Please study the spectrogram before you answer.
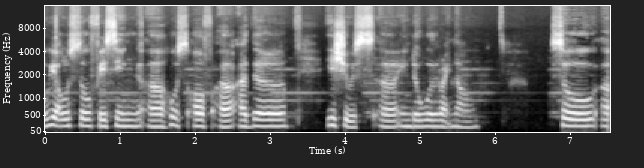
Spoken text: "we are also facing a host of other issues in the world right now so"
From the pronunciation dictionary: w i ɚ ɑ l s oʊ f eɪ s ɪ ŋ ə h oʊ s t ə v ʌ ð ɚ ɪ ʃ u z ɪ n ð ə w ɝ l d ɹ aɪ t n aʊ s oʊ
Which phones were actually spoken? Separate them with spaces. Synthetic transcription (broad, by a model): w i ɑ ɑ l s oʊ f eɪ s ɪ ŋ ə h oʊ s ə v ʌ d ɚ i ʃ u s ɪ n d ə w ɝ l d ɹ aɪ t n aʊ s oʊ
